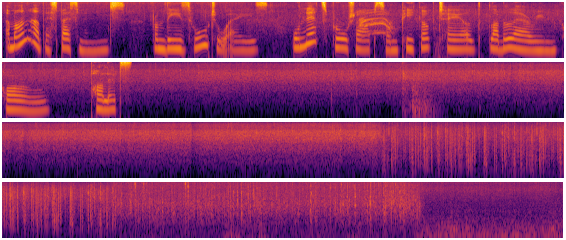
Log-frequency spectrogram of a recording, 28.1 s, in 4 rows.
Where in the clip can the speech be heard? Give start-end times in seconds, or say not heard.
0.0-8.7.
